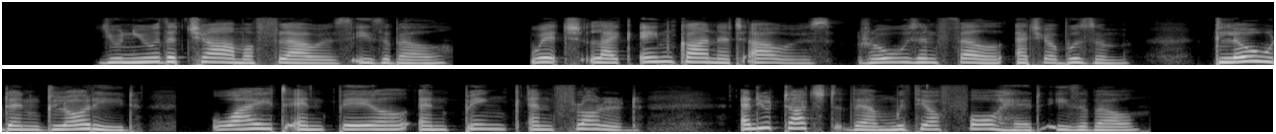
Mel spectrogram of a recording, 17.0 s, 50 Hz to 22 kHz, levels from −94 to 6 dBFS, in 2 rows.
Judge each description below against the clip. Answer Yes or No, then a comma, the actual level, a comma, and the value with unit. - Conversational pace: No, slow, 125 wpm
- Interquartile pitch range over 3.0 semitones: Yes, average, 3.6 semitones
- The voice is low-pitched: No, high, 235 Hz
